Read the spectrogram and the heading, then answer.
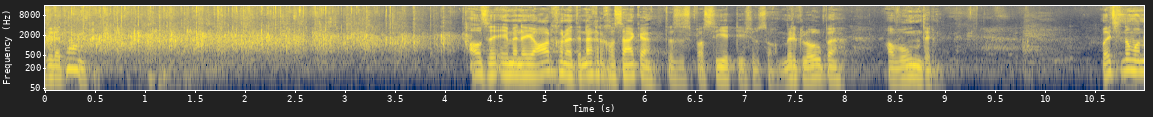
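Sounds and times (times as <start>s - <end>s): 
speech: 0.0s - 0.6s, 4.2s - 9.1s, 10.6s - 10.9s
congregation applauding with many hands clapping: 0.0s - 4.3s.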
